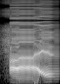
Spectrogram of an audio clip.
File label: "five", Speak & Spell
